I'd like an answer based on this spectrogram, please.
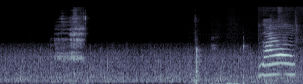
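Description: AI-generated sound-effect mix: a steady bed of muffled rain, a brief sip about a second in, a short knock near four seconds, then one cat meow near the end that rises and falls in pitch and is the loudest sound, a little too loud against the rain.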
